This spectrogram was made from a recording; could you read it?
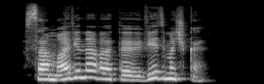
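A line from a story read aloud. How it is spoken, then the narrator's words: Shouted across house. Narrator (Russian): Прокричал через весь дом мне Женя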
